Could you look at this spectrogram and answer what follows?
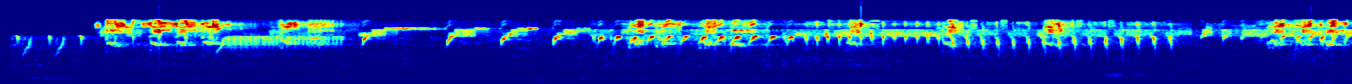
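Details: A caged canary (Serinus canaria) sings actively, a fast, continuous stream of bright trills, rolls and chirps.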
